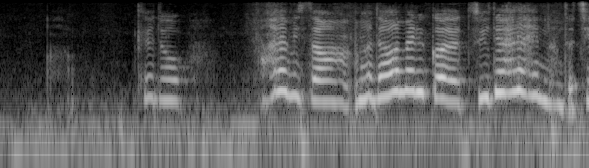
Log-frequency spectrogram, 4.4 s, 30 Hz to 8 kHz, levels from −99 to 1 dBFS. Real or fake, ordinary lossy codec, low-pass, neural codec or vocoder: fake; none; 7.2 kHz; codec, 16 kHz, 4 kbps, FunCodec, trained on LibriTTS, 50 frames a second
